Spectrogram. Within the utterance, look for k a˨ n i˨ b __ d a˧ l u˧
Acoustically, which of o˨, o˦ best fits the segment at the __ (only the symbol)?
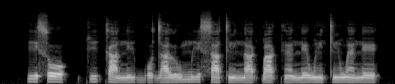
o˨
